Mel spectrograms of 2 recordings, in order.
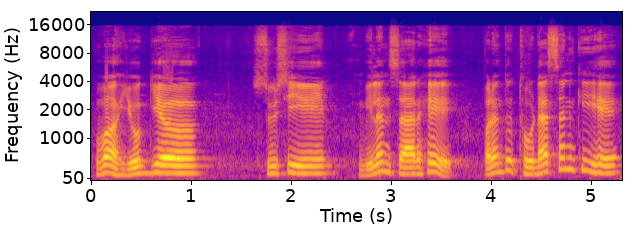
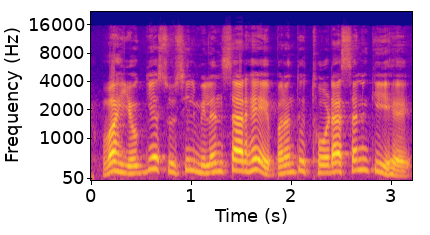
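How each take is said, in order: First: Long pause after "योग्य", another before "परंतु"; pauses for punctuation. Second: Said in the usual way. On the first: Shown as a demonstration. Teacher showing punctuation, pausing after "योग्य" and before "परंतु". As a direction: split into phrases at "योग्य" and "मिलनसार है". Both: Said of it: "उचित विराम चिन्ह का प्रयोग करके".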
